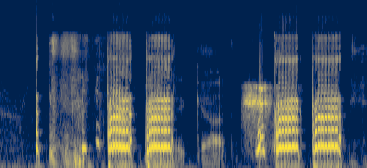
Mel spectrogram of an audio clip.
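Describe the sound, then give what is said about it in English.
A voice mimics a telephone ringing with two pairs of loud, sustained tonal 'ring-ring' bursts separated by a short pause, with some brief vocal noises between them. “I'll do the sound of the phone, you do the pick up.”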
